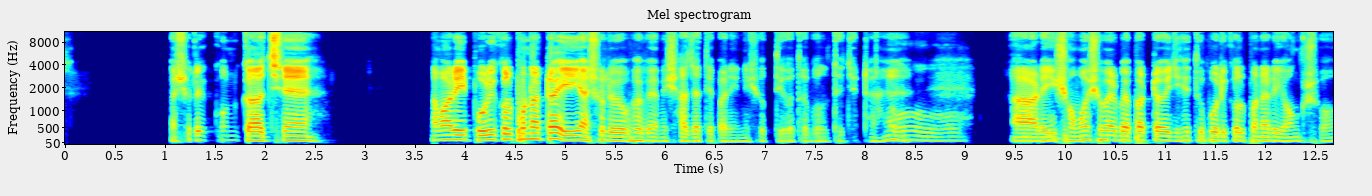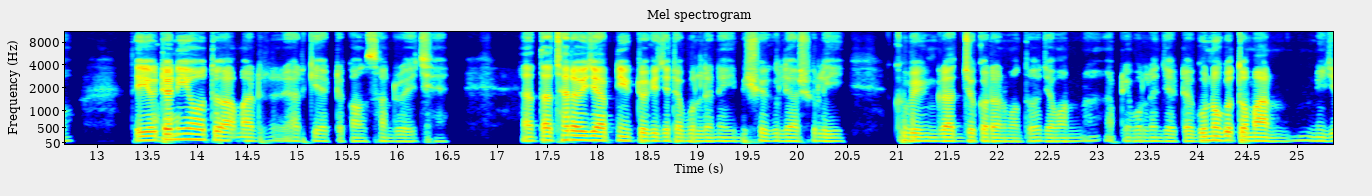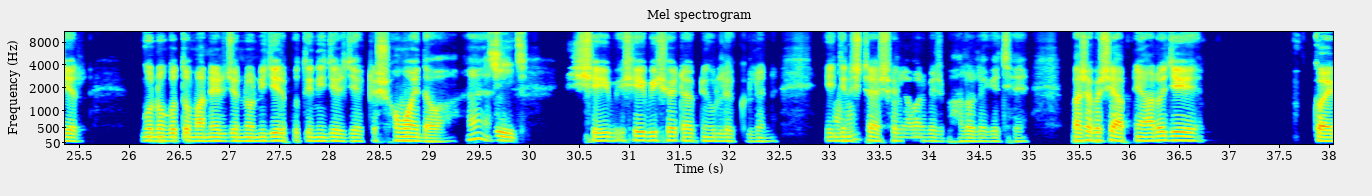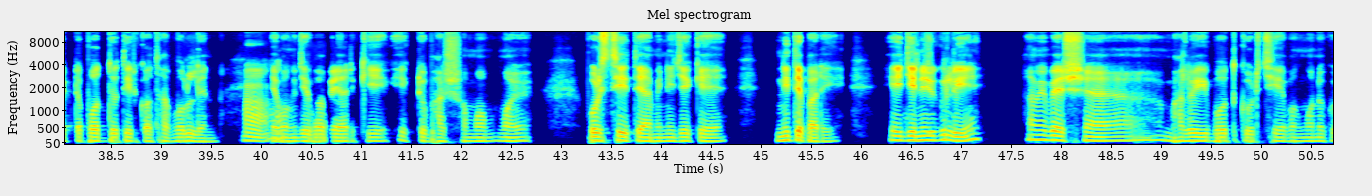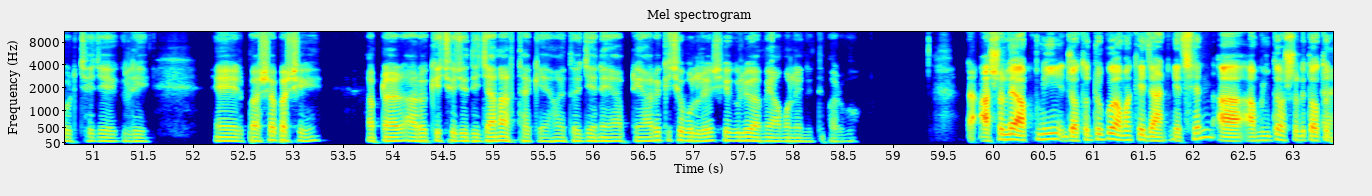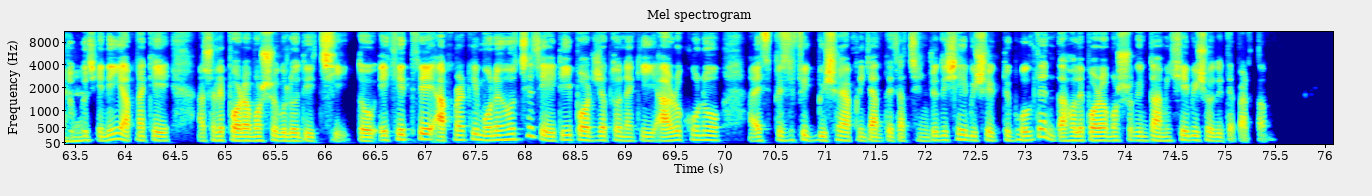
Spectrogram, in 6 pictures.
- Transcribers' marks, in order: tapping; drawn out: "ও"; in English: "specific"
- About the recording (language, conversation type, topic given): Bengali, advice, সামাজিকতা এবং একাকীত্বের মধ্যে কীভাবে সঠিক ভারসাম্য বজায় রাখব?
